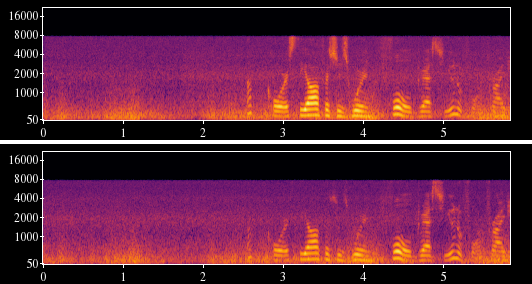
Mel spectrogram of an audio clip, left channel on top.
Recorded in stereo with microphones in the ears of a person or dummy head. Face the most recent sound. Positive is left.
turn(degrees=-25)  # may be behind; listen again after turning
